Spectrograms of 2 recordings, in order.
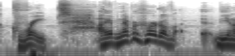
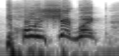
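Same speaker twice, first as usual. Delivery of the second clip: startled; 5 dB louder than usual. Real, not acted. Startled by footage.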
